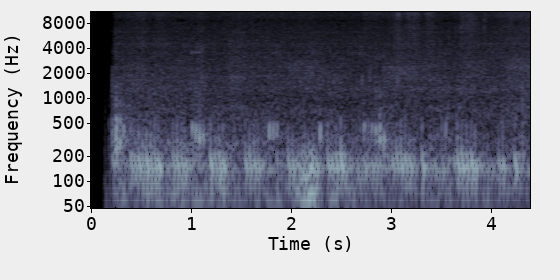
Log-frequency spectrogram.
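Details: Pet cat purring while kneading beside another sleeping cat; a steady low rumbling purr pulses rhythmically about twice a second, with each breath cycle audible and no other sounds.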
